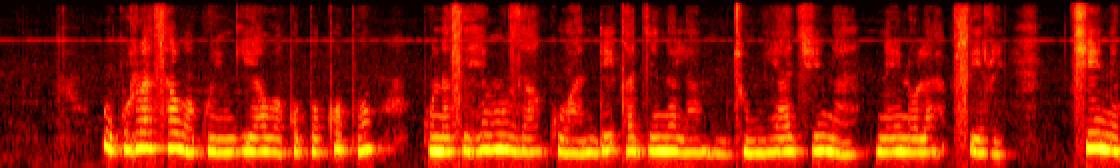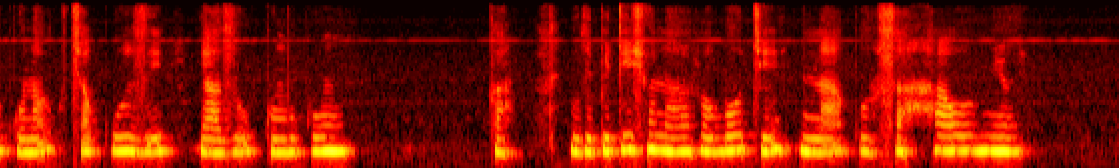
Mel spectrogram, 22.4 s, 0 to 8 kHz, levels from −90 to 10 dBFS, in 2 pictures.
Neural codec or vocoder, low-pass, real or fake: none; 7.2 kHz; real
